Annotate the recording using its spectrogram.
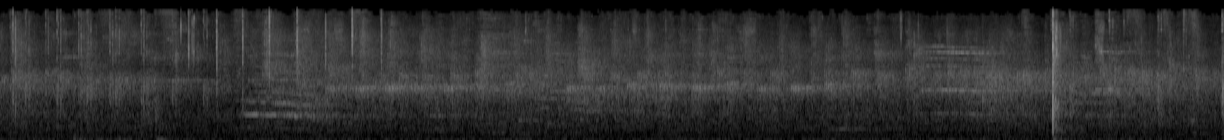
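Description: Large-hall ambience with faint murmuring voices, then a sharp click of a table tennis ball on bat or table about ten and a half seconds in as play resumes, followed by a few lighter ball clicks.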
